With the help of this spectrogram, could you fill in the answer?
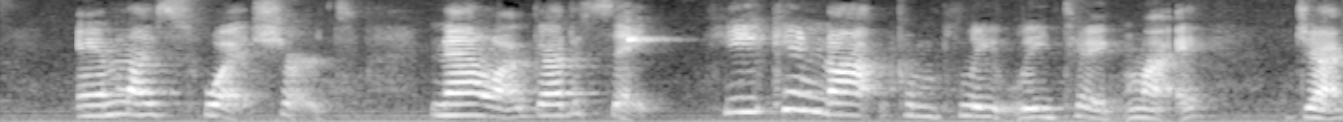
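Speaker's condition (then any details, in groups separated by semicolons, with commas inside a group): Cerebral palsy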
